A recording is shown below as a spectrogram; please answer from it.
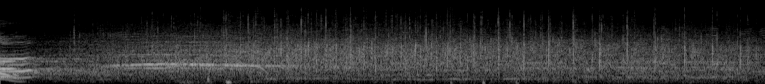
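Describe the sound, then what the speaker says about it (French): Applause from a school audience at an agricultural competition's oral presentation round, a dense sustained wash of clapping that rises after a brief opening and continues steadily, with a voice briefly audible at the start. "faites-moi un tonnerre d'applaudissements pour cette dernière équipe"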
